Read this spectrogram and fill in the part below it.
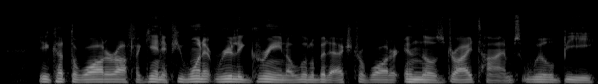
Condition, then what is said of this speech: No condition.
